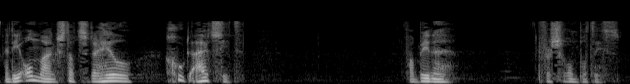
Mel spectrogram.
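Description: A man with a very husky, breathy voice preaches in a church service. He speaks softly and intimately, sometimes sinks to a whisper and sometimes rises into forceful declarations. The recording sounds dull and lo-fi. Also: mid-range voice, slow pace. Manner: soft and intimate, dropping to whispers, then rising to forceful commands. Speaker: pastor. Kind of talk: prophetic sermon ministry.

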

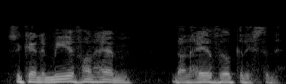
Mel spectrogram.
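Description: A man preaching a sermon, asking rhetorical questions and answering them, rising loud and then dropping soft. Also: on the low side, normal speed, a little hiss or hum. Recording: dull lo-fi sound.

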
